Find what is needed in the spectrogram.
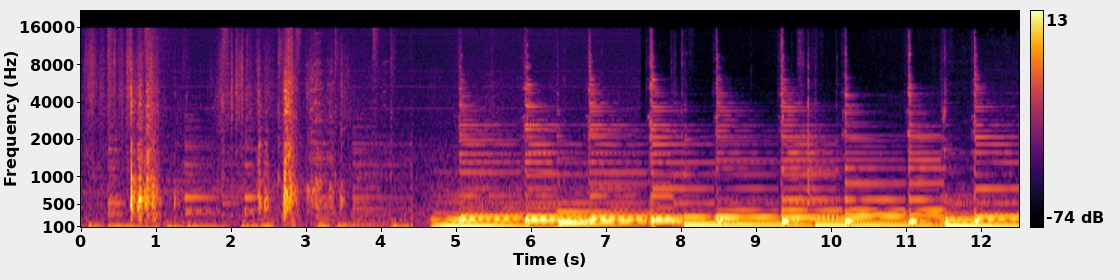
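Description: A Chinese cleaver cuts through a pan-fried, tofu-skin-wrapped vegan sausage onto a wooden cutting board, a few slicing strokes. About four and a half seconds in, louder acoustic guitar music starts and carries on with a steady plucked pattern.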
